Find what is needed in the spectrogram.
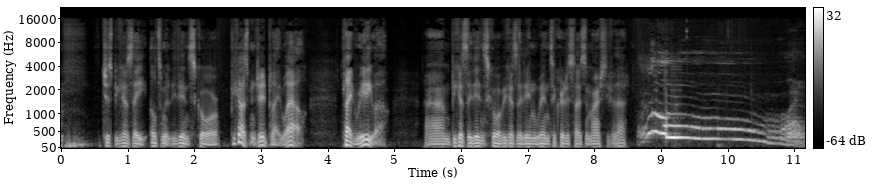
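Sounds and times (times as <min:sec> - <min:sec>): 
speech: 0:00.6 - 0:08.8
wolf howl sound effect jingle: 0:08.7 - 0:11.1.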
